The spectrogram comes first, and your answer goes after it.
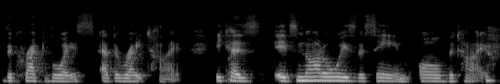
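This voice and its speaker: A woman who works as a journalist, offering measured, thoughtful remarks as a panelist at a conference. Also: sits low, fairly even intonation, vocal fry, a little mellow.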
